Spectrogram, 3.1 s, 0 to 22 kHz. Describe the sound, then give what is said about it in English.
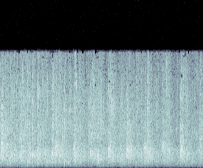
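A crowd applauds steadily to congratulate a family on 10 years, many hands clapping in a dense, even wash of sound that stays loud and sustained throughout, with no voices standing out. “And clap for that.”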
